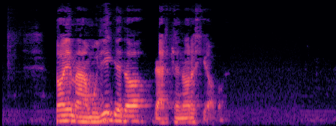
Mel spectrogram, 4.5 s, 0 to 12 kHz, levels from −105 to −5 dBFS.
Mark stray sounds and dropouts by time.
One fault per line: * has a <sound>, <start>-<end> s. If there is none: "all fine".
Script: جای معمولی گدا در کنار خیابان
all fine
